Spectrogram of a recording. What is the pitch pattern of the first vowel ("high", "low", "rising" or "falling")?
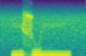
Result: high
